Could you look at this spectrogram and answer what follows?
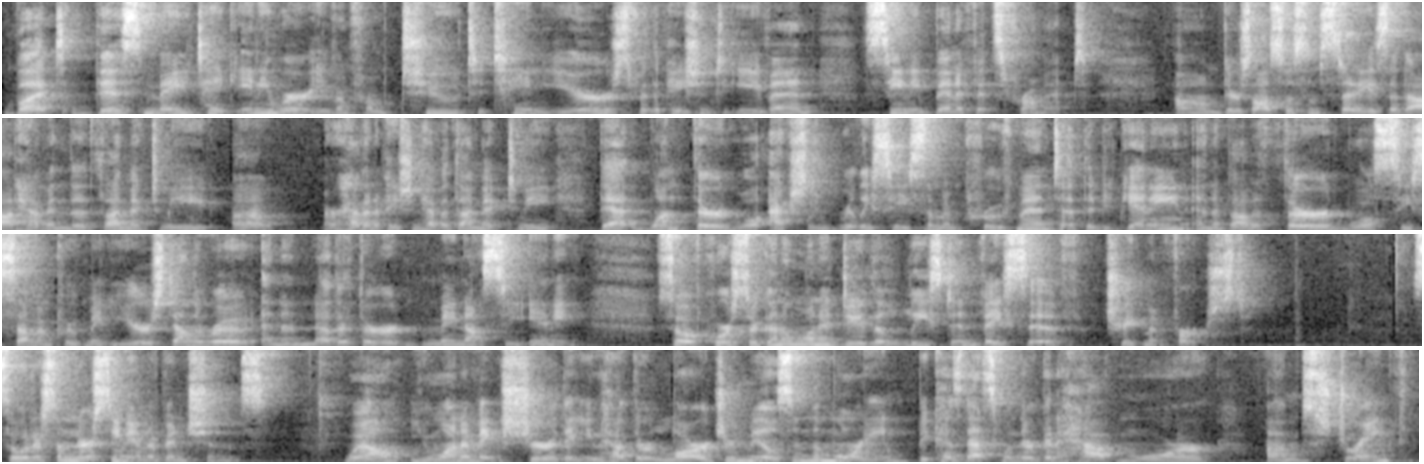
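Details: Adult woman speaking; normal speech.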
